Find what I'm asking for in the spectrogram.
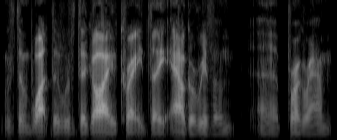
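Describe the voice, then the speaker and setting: A man's voice: low voice, fairly even intonation, unhurried, a bit bright, no echo. A man co-hosting a podcast, chatting casually about films and TV. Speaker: podcast co-host.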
